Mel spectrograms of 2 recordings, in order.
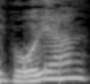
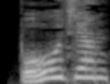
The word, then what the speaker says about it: Bojan: 所属ポジションは fw ボージャンのほかにボヤンとも表記されいるが出身地のカタルーニャ地方ではボージャンという発音が最も近い同名の父ボー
